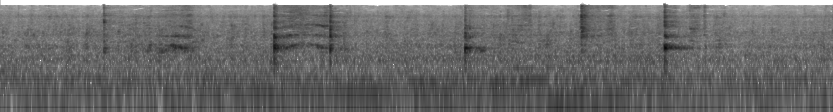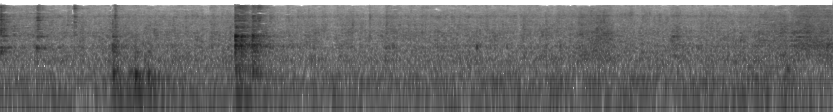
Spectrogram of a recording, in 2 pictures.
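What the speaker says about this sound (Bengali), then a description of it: "দিয়ে আবার নাড়াচাড়া করে রান্না করে নেব।" Chicken being stirred with a paste of roasted, ground capsicum in a pan, quiet sizzling broken by repeated scraping and tapping strokes of a spoon, no voices.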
